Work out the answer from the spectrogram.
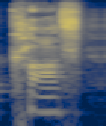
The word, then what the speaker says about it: kaf: talk about the letter cough with the dagash laina when it has the doggesh elena it is pronounced like the letter k in the english word king for which reason it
